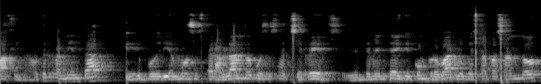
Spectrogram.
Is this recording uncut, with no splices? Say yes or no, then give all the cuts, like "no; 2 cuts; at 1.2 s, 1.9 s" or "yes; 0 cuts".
yes; 0 cuts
